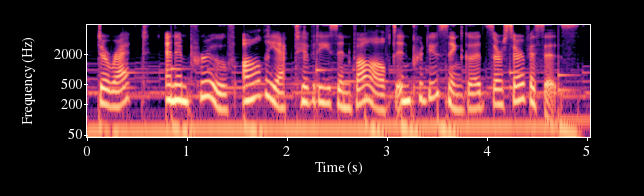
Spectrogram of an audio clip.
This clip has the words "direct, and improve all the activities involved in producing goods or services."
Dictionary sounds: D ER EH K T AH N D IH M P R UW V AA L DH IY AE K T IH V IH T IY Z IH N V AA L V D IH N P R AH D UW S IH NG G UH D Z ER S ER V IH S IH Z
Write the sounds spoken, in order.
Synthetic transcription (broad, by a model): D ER EH K T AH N IH M P R UW V AA L DH IY AE K T IH V IH T IY Z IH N V AA L V D IH N P R AH D UW S IH NG G UH D Z ER S ER V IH S IH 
